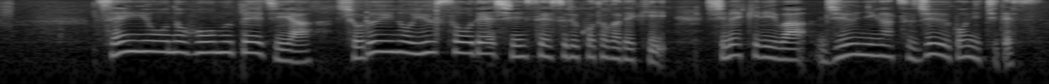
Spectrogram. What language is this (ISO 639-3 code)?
jpn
